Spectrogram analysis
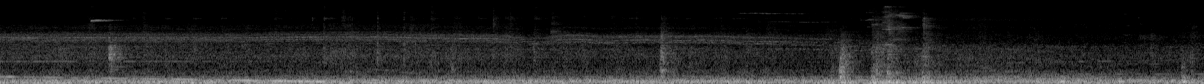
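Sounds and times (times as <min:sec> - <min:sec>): train equipment low hum: 0:00.0 - 0:12.0.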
